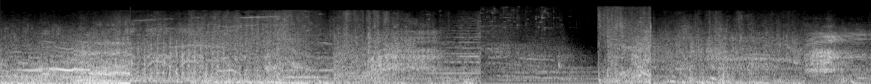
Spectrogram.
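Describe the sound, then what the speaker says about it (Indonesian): A helicopter crashes down in a chaotic film scene: loud roaring, smashing and rumbling debris, with a sharp break partway through, mixed with voices. "sampai menabrak helikopter Mas Rani hingga terjatuh"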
